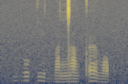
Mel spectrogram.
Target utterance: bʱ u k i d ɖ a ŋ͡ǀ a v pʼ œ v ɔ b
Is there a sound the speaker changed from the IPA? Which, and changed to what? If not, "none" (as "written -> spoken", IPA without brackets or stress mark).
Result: ɖ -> b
